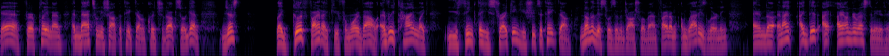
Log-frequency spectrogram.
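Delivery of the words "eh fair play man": ordinary delivery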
